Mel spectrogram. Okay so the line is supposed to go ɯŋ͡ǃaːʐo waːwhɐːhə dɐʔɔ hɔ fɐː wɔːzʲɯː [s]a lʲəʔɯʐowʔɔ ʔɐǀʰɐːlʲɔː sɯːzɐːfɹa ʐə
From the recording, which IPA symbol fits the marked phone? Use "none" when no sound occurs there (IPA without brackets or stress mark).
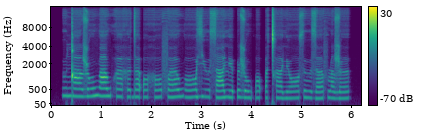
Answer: s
